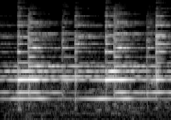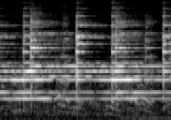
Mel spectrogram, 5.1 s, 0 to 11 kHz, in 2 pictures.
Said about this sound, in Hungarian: Délelőtt 11 órakor az egykori unitárius harangláb hűmásában megszólaltak az unitárius és a katolikus harangok, jelezve, hogy kezdetét veszi a 26. találkozó.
